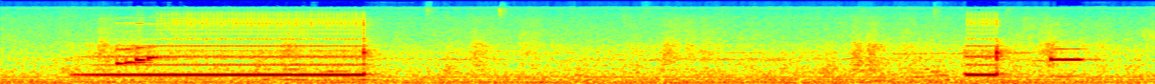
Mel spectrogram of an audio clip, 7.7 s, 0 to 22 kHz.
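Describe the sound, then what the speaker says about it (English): A phone on speakerphone dials a TK103B GPS tracker: a steady tone with beeps plays for about two seconds, followed by quiet line hiss and two short beeps near the end. "We'll dial the phone number of the unit."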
